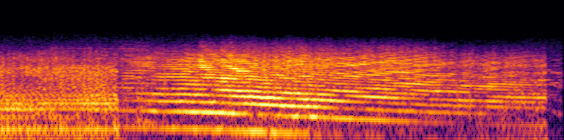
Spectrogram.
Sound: engine revving

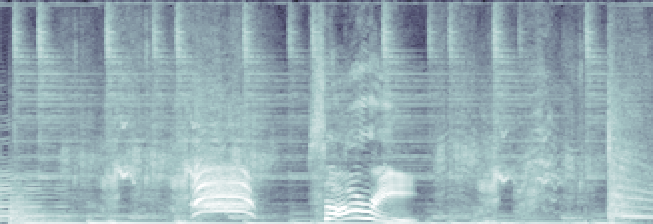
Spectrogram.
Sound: screams

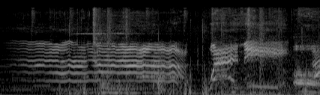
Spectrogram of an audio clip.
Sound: man screaming

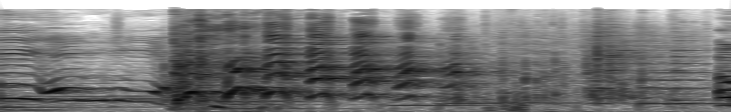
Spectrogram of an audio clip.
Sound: laughing

